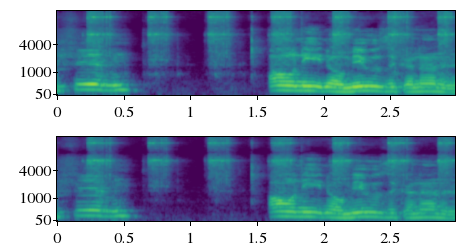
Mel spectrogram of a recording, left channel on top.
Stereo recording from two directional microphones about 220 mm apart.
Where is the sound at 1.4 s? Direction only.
45° right (ahead or behind).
